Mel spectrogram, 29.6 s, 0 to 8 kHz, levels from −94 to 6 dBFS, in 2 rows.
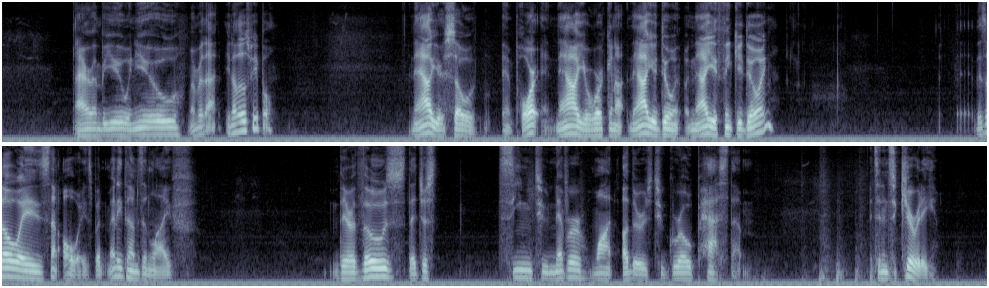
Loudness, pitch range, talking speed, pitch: -20 LUFS, 60-105 Hz, 110 wpm, 85 Hz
